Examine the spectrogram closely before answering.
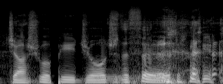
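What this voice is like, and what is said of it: Put-on British accent. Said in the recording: “like, a British accent”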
